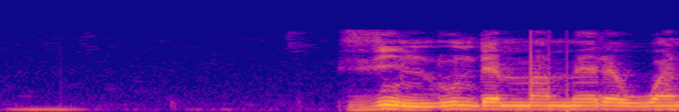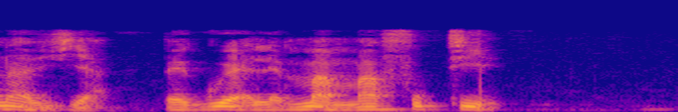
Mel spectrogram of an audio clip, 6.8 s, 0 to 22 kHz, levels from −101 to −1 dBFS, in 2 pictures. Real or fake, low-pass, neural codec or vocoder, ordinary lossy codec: real; 7.2 kHz; none; Opus, 64 kbps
